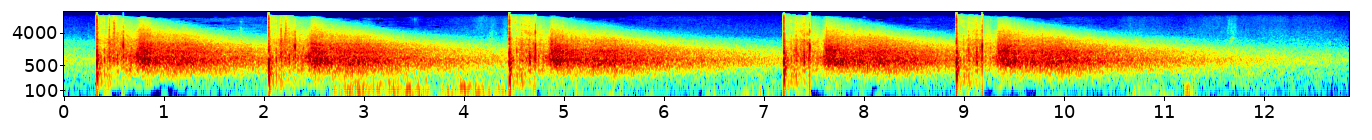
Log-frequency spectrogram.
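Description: Pistol shots, about five bursts roughly two seconds apart, several of them two or three shots in quick succession, each followed by a long echo that dies away over a second or two.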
